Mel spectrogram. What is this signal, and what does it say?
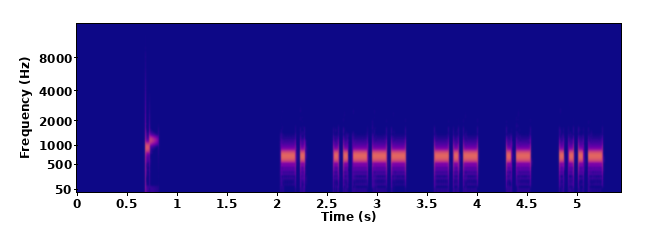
Morse code, heard as a keyed tone, about 25 wpm, spaced as for 18 wpm, 700 Hz. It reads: N2KAV
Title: USA Call Signs - 5 Characters - 2x Character Spacing - 25wpm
